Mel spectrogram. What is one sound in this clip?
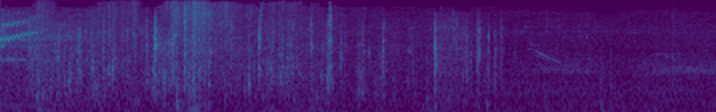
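Leaves rustle as someone pushes through dense bushes.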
